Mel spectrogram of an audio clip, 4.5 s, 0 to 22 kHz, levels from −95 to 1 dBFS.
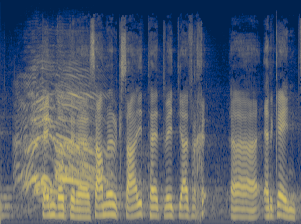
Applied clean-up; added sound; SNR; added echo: none; Cheering; 1 dB; none.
